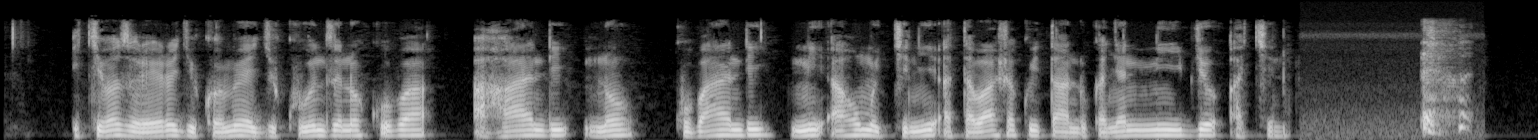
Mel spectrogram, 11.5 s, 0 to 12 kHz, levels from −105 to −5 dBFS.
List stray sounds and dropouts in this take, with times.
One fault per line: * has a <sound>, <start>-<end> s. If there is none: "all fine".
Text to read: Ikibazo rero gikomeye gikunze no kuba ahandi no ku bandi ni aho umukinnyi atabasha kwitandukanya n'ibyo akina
* has a cough, 10.6-11.1 s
